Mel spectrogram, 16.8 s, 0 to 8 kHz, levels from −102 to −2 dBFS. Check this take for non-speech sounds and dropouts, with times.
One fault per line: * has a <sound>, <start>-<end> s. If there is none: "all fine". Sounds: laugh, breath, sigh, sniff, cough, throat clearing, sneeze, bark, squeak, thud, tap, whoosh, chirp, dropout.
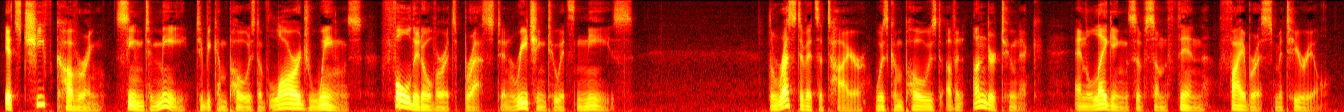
all fine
